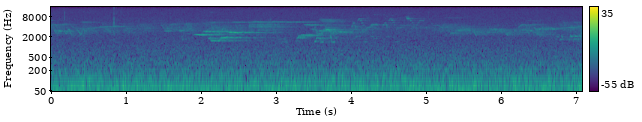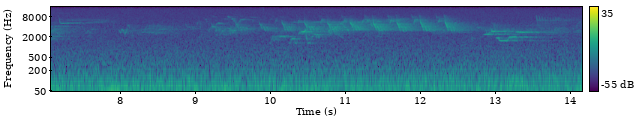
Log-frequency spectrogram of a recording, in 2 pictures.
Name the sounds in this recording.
Eastern Wood-Pewee, Ovenbird, Red-eyed Vireo, Wood Thrush, Black-throated Green Warbler, Swainson's Thrush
